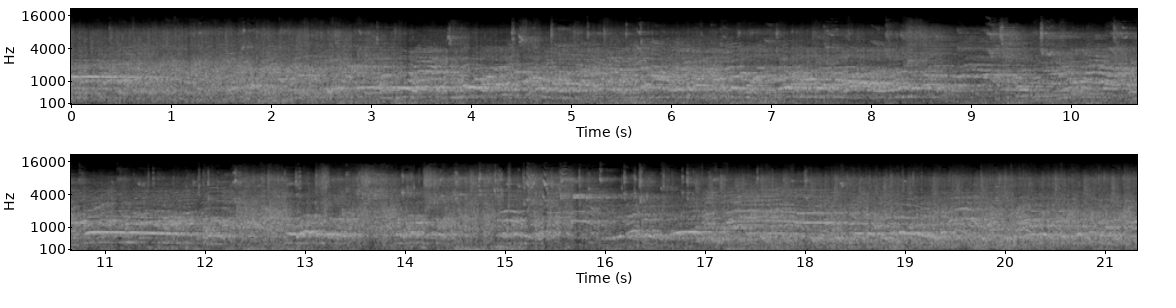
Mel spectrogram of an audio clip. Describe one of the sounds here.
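A crowd of spectators chatters and cheers loudly in an echoing hall.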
